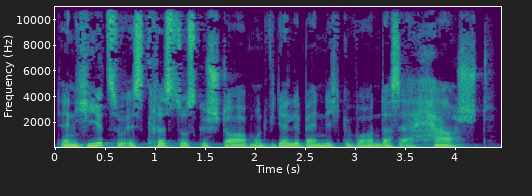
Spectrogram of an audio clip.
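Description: A man preaching a sermon on a Bible passage, swinging from loud emphatic phrases to quiet low ones. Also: animated, gravelly, breathy edge. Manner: slow, deliberate delivery.

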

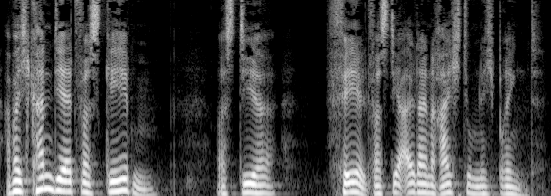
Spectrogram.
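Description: A man preaching a sermon, telling stories dramatically with sudden swings between loud and soft and acting out the voices of the people in them. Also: medium pitch, lively intonation, unhurried. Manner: acts out the voices of people in the story.

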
